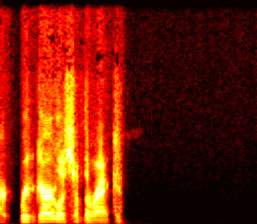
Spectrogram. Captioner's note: speaking french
